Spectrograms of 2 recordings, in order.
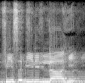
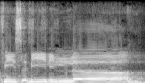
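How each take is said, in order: First: The phrase ends with a short final i vowel. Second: The phrase ends on a bare h, no vowel. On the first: The reading continues without stopping. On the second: The reading stops at this word.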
